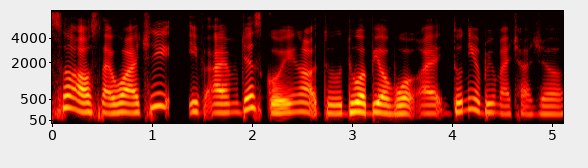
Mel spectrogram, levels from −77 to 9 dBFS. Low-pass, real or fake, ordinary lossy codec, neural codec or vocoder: none; real; none; none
